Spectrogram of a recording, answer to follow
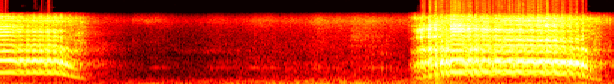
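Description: A toddler's pretend bear roars: two high-pitched shouts. The first is short, at the very start, and falls in pitch. The second comes about three seconds in and is longer, louder and rougher.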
